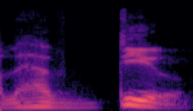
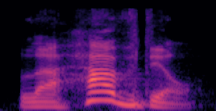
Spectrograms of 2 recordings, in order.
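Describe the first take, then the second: First: Lehavdil with the stress on the last syllable, le-hav-DIL; stress on final syllable. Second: Lahavdil stressed on the middle, la-HAV-dil; Israeli stress on middle syllable. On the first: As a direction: land firmly on DIL in lehavdil. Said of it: "with emphasis on the final syllable". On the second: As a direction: punch HAV in lahavdil, keep dil light. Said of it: "the way Israelis say it". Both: Shown as a demonstration.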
